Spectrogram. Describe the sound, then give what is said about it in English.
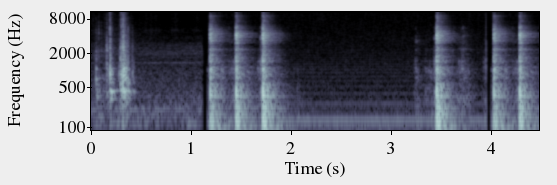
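Sharp knocks on a door come in quick clusters of three, pausing between each round, with a final pair of raps at the end. No one speaks. “Yeah, wait to make answering the door sound cooler than it needs to be.”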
